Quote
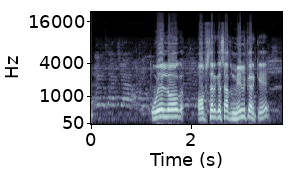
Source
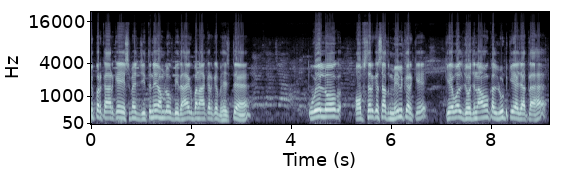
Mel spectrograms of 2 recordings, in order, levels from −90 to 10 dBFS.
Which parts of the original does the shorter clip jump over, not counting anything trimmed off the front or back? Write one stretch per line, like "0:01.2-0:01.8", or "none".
none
